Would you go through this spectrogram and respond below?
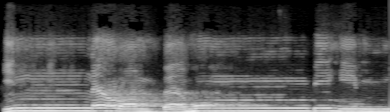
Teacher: Ada yang baca dengan itbaq, yakni dengan merapatkan dua bibir, menutup dua bibir.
